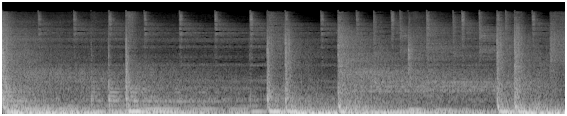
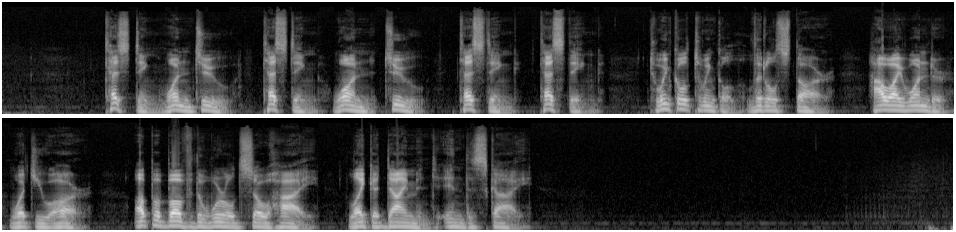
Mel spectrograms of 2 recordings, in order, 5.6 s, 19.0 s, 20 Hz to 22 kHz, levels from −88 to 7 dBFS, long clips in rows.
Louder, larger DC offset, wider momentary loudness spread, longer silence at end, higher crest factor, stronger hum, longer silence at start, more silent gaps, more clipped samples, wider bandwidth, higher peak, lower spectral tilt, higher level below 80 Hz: about the same, -20 LUFS vs -19 LUFS; neither; second, 9 LU vs 14 LU; about the same, 0 s vs 0 s; second, 14 dB vs 22 dB; neither; second, 0 s vs 1.05 s; neither; neither; about the same, 16.5 kHz vs 17.5 kHz; about the same, -2 dBFS vs 0 dBFS; about the same, -5 dB/octave vs -4 dB/octave; first, -18 dBFS vs -44 dBFS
